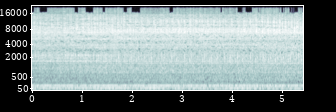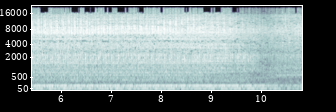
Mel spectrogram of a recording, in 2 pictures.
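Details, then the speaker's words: VW Gol G4 engine at idle, after head rebuild with new tappets, rings, seals and valves and an oil change to 10W40; appears about 3 minutes after cold start: steady light metallic tapping from the lower engine; mechanic suspects piston clearance, owner doubts. "levei no mecânico ele falou que era pistão com folga mas eu acho que não é porque tá vindo da parte de baixo do motor"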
